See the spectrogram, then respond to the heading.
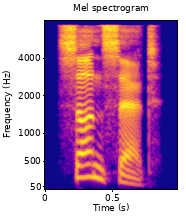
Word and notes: sunset: sˈʌnsèt; サンセット

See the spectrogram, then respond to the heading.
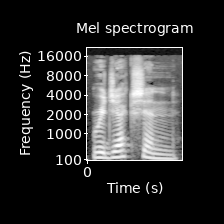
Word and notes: rejection: ridʒékʃ ə n; リィジェクション

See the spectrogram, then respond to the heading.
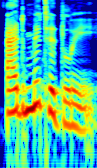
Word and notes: admittedly: ædmítidli; アドミティドリィ

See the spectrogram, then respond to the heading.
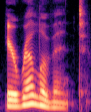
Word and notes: irrelevant: iréləvənt; イレラバント

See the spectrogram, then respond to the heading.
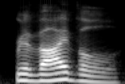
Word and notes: revival: riváivəl; リィバイボゥ

